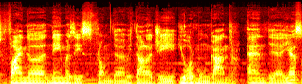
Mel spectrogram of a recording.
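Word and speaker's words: Jörmungandr: This is Thor, the god of thunder, and his final nemesis from the mythology, Jormungandr. And yes, I'm trying to pronounce them the way they should be pronounced in Icelandic, and if nothing else,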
